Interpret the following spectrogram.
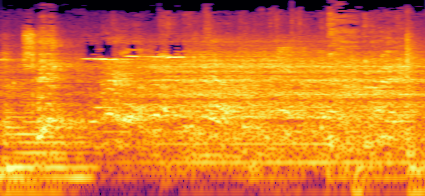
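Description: Live punk band's guitars and bass ringing out on a final low chord that stops about a second in, with a brief thin high whine just after. Then voices and crowd noise fill the room.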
